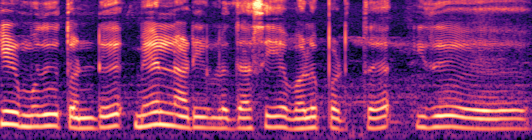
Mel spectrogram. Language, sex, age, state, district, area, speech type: Tamil, female, 60+, Tamil Nadu, Kallakurichi, rural, spontaneous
